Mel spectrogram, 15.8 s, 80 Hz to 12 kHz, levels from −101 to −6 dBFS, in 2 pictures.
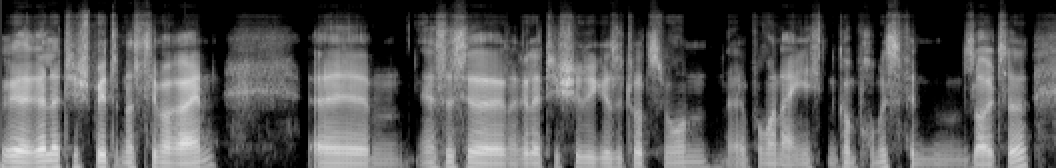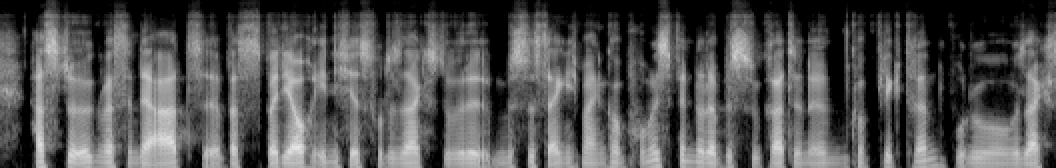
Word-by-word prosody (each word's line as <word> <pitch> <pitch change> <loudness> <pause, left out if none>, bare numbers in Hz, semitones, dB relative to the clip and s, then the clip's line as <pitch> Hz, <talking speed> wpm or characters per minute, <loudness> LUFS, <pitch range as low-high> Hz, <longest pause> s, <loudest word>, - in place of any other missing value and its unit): re 110 -3 +6
relativ 115 0 +4
spät 120 - +3
in 105 - -11
das 105 - 0
Thema 105 -2 +1
rein 100 +9 +6 0.7
ähm, 95 -2 +1
es 100 +1 -4
ist 110 - +2
ja 95 -3 +5
'ne 95 -1 -8
relativ 95 0 -1
schwierige 105 -2 +1
Situation, 100 +2 -5
äh, 90 - -10
wo 95 - -12
man 95 -2 -5
eigentlich 90 +5 -4
'n 95 - -17
Kompromiss 100 +4 -3
finden 90 -1 -13
sollte. 85 +1 0 0.4
Hast - - +4
du - - +2
irgendwas 105 -1 -1
in 100 - -11
der - - +5
Art, 95 +2 +3
äh, - - -4
was - - -2
bei 100 - +3
dir 100 -1 +7
auch 105 - +2
ähnlich 105 +1 -5
ist, 100 - -1
wo - - -9
du 100 - -6
sagst, 100 +1 -1
du 95 - -10
würde 95 +1 -2
müsstest 105 +3 -2
eigentlich 100 +1 -2
mal 100 -2 -2
'n 95 - -14
Kompromiss 105 +6 -1
finden, 115 -3 -6
oder 100 -1 +1
bist 110 - +4
du 100 - -11
grad 100 0 0
in 95 - -7
'nem 95 0 -7
Konflikt 105 +3 -8
drin, 120 +5 -5
wo - - -11
du 95 -1 -7
sagst, 95 0 -1
100 Hz, 220 wpm, -26 LUFS, 95-105 Hz, 0.7 s, dir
